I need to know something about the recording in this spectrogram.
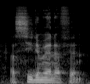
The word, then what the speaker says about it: acetaminophen: here we're going to start with Fen and then here it would sound like no fin but it's actually na Fen me nothing Finn acetaminophen okay so this back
